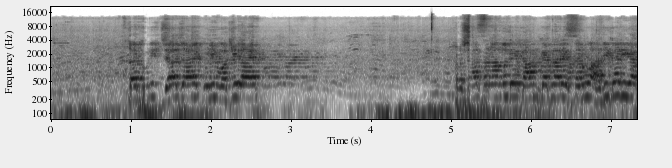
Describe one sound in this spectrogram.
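A man speaks loudly through a microphone and loudspeakers.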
